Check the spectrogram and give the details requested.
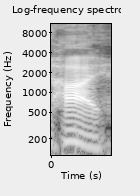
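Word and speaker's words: hie: old style well the the old word for rushed is hide h-i-e well rush would be high like to hurry what is this an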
